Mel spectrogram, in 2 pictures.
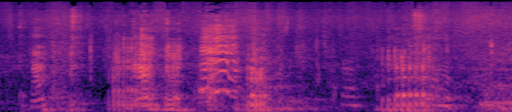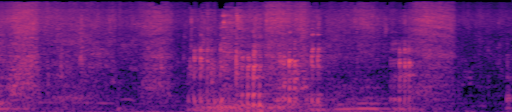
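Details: Three pigs grunt and snort in low, rough bursts that overlap one another.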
